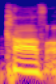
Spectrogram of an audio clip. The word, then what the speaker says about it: Cave: Es gab, in Heidelberg gibt es das Cave, wird ja ähnlich geschrieben, aber bei uns wird es halt Carve ausgesprochen.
